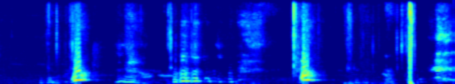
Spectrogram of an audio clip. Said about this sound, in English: Oof, dog problems. Dog problems. Oh, dog problems.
